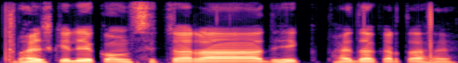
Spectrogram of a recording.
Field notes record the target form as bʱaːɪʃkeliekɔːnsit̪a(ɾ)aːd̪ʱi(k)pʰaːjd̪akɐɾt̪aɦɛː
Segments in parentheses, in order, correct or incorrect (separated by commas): correct, correct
